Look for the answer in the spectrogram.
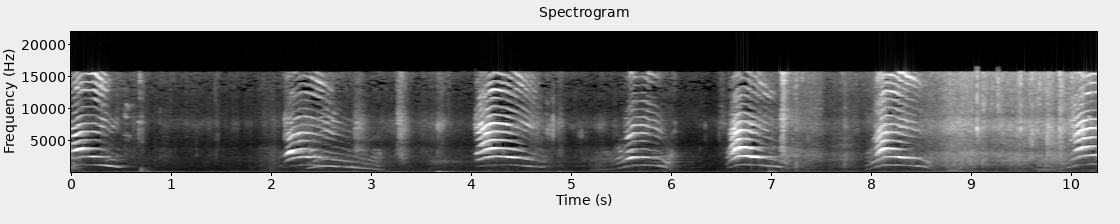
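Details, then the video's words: Domestic kittens about 20 days old, part of a cat family, give high arched meows with rich harmonics, about six calls spaced roughly every one to two seconds, over a faint low background hum. "Meow Cat Family Is 20 Days Old Now Cutest And Loudest Cat Family"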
